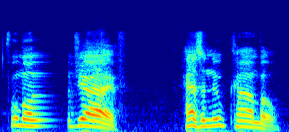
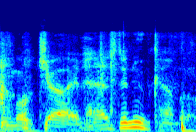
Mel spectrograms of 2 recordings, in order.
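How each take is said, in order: First: High, loud drawn-out call; loud yell. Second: Slow announcer voice at usual pitch. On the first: Acted. Game voice tells everyone who has the combo, loud yell. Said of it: "a loud voice yells to everyone". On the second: Pretend. Game announcer tells players who has the combo, slow announcement. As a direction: announce it slowly, in a put-on voice. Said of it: "So you want an announcement".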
